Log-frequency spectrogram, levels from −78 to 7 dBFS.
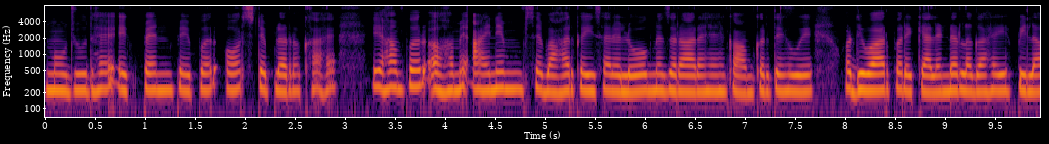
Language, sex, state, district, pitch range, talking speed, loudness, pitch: Hindi, female, Maharashtra, Pune, 215-230 Hz, 200 wpm, -24 LUFS, 220 Hz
